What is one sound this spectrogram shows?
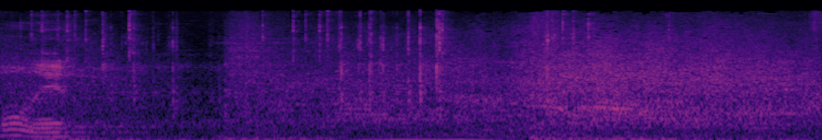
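Magic spells whoosh and crackle in a video game.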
